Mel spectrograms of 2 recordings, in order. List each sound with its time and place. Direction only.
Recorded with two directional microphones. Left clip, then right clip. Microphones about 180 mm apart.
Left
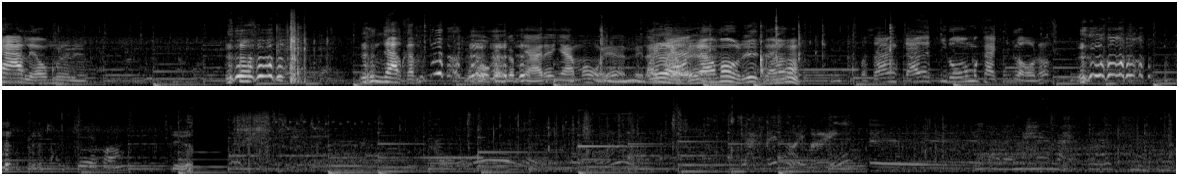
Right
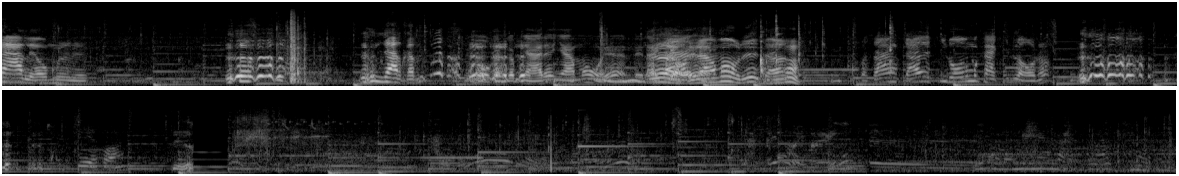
0.0 s speech: 65° left (ahead or behind)
2.2 s speech: 70° left (ahead or behind)
2.8 s speech: 5° right (ahead or behind)
3.6 s speech: 70° left (ahead or behind)
5.2 s speech: 25° left (ahead or behind)
6.6 s speech: 70° left (ahead or behind)
7.9 s music: 5° right (ahead or behind)
9.0 s speech: 70° left (ahead or behind)
13.5 s speech: 70° left (ahead or behind)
